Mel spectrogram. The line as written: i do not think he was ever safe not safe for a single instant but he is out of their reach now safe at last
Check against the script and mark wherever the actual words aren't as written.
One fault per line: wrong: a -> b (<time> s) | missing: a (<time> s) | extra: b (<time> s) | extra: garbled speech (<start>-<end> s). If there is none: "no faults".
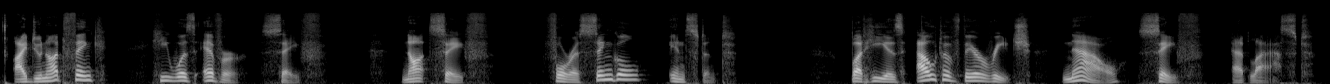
no faults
